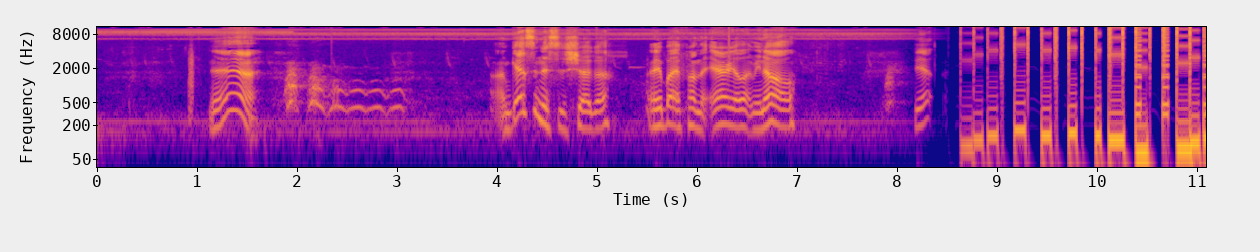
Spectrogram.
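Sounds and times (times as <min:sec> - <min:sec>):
dog whining: 0:01.9 - 0:03.1.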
